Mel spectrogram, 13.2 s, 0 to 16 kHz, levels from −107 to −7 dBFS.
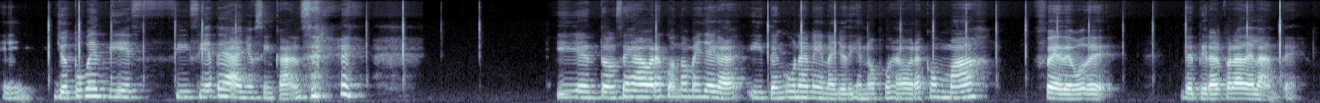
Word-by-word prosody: Eh, 185 Hz, -1 st, -12 dB, 0.2 s
yo 200 Hz, -3 st, -1 dB
tuve 255 Hz, +3 st, +1 dB
17 225 Hz, -1 st, -7 dB
años 210 Hz, -5 st, +1 dB
sin 190 Hz, 0 st, -9 dB
cáncer. 220 Hz, +9 st, 0 dB, 2.4 s
Y 220 Hz, 0 st, -7 dB
entonces 205 Hz, +2 st, 0 dB
ahora 225 Hz, 0 st, +5 dB
cuando 235 Hz, -, -3 dB
me 230 Hz, -1 st, -4 dB
llega, 200 Hz, -5 st, +1 dB
y 200 Hz, -1 st, -10 dB
tengo 195 Hz, +2 st, -3 dB
una 210 Hz, -1 st, +2 dB
nena, 190 Hz, -4 st, -2 dB
yo 170 Hz, 0 st, -4 dB
dije, 170 Hz, -1 st, -5 dB
no, 175 Hz, +1 st, -6 dB
pues 195 Hz, -2 st, -4 dB
ahora 175 Hz, 0 st, 0 dB
con 225 Hz, -2 st, -4 dB
más 220 Hz, +4 st, +1 dB, 0.5 s
fé 185 Hz, -4 st, +5 dB
debo 165 Hz, +1 st, +3 dB
de 170 Hz, -, -1 dB, 0.6 s
de 180 Hz, -6 st, -1 dB
tirar 170 Hz, -1 st, +2 dB
para 180 Hz, 0 st, +5 dB
adelante. 170 Hz, -3 st, 0 dB
205 Hz, 140 wpm, -20 LUFS, 180-225 Hz, 2.4 s, ahora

